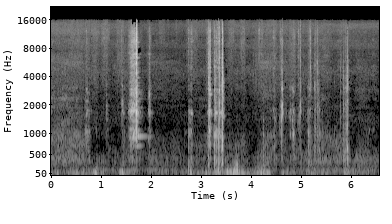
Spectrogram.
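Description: Red manual caulking gun being loaded and worked: the plunger rod is slid back, a tube of construction adhesive is seated in the metal frame, and the trigger is squeezed. This gives separate metal clicks and rattles, loudest a little past halfway, then a run of lighter clicks.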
